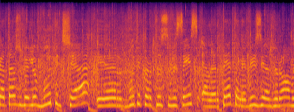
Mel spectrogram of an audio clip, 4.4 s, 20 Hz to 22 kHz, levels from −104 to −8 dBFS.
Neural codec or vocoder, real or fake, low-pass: vocoder, 44.1 kHz, 128 mel bands, Pupu-Vocoder; fake; 19.8 kHz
